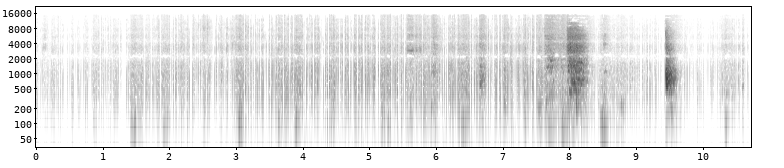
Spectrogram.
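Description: Faint rustling from hands handling cotton and cloth at close range, with two short, louder noises near the end.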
